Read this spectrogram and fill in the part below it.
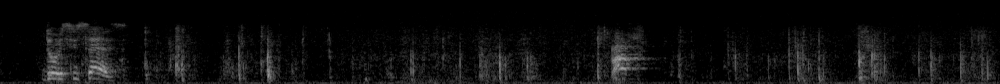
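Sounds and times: footsteps on hard floor: 1.6 - 10.0.

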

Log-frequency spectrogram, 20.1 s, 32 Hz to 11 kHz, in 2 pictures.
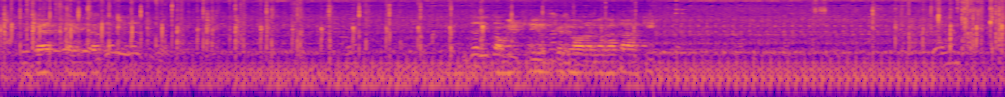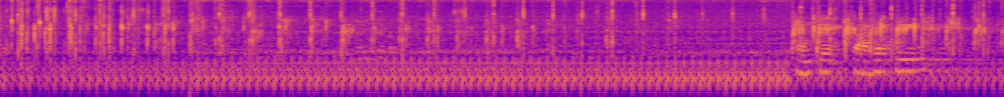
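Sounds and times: low engine-like hum: 0.0 - 20.0.

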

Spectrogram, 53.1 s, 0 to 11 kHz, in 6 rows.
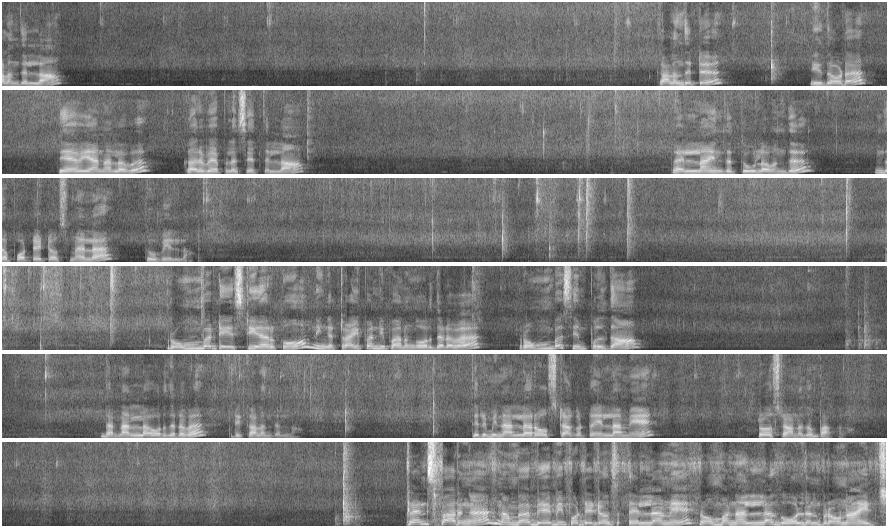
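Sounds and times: potatoes sizzling in oil: 0.0 - 53.0
faint crackles: 37.0 - 47.6.

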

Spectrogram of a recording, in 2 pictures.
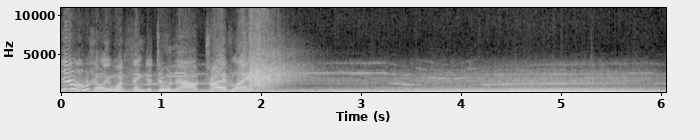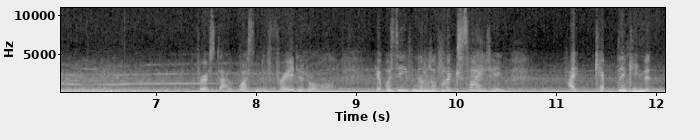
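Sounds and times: car engine at speed: 0.0 - 12.0
police siren wailing: 0.0 - 12.0.

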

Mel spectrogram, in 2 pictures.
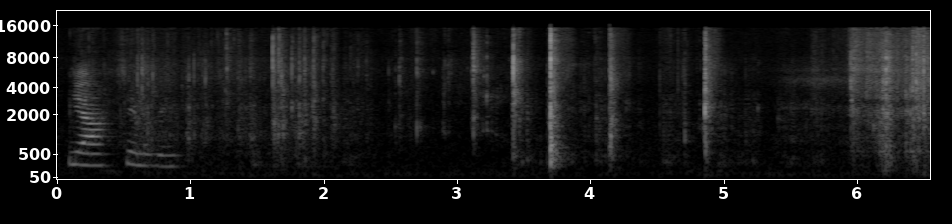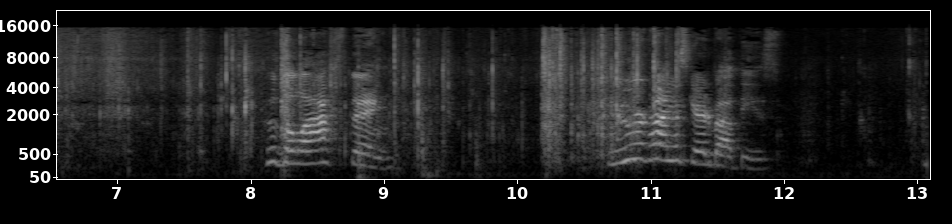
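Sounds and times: plastic chip bags crackling: 0.5 - 12.3.

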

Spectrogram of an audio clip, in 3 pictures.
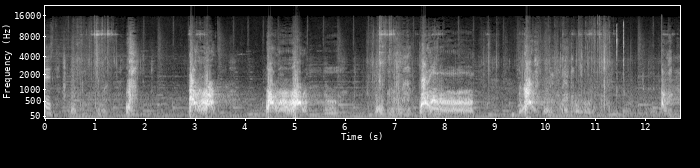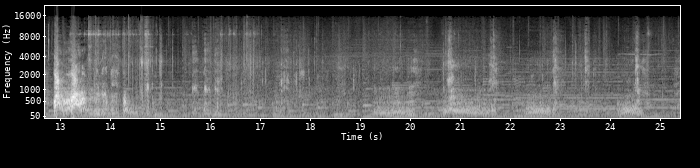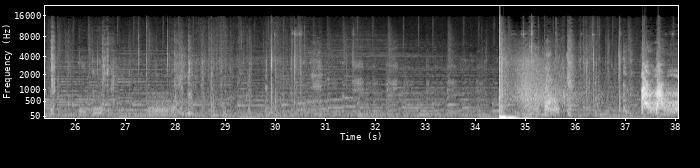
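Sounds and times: background music: 0.0 - 38.0
dog barking: 2.9 - 3.8, 4.4 - 5.4, 7.5 - 7.9, 9.5 - 10.0, 12.4 - 14.1, 37.3 - 38.0.

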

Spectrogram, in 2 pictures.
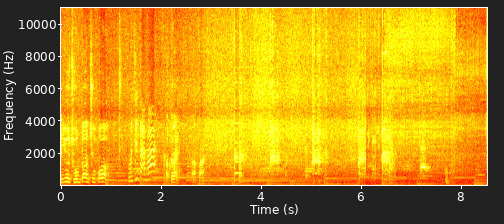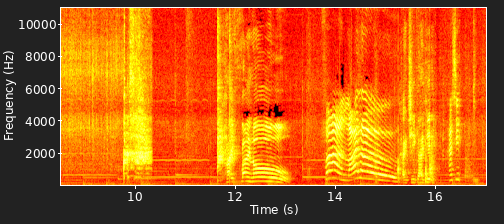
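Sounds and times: food sizzling in a wok: 0.0 - 13.6
metal spatula scraping a pan: 3.3 - 7.5, 9.8 - 10.4.

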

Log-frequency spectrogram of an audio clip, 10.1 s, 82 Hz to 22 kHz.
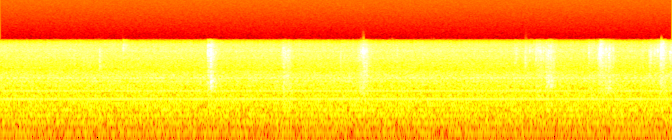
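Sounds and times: steady low hum: 0.0 - 10.0
thin pages being turned: 7.7 - 10.0.

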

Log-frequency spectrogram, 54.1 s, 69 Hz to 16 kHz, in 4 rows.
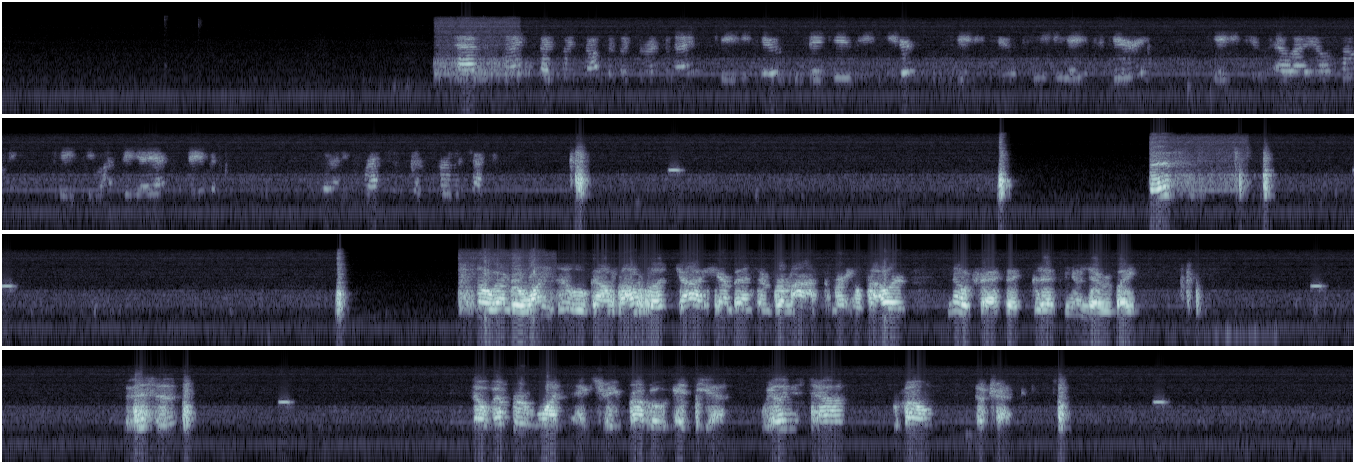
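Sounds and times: faint steady hum: 0.0 - 54.0
burst of radio static: 4.3 - 11.5, 12.1 - 15.7, 19.2 - 19.5, 25.0 - 26.3, 31.6 - 39.1, 41.8 - 42.6, 45.3 - 51.3
unclear radio voices: 4.4 - 11.5, 12.1 - 15.7, 16.8 - 18.4, 25.0 - 26.2, 31.6 - 39.1, 41.8 - 42.5, 45.3 - 51.3.

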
